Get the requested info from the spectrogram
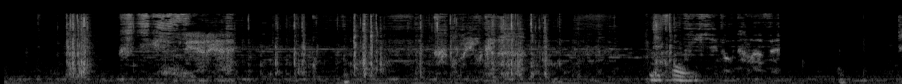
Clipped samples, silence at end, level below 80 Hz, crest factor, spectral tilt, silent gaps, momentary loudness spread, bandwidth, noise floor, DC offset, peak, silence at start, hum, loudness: under 0.1%; 0 s; -62 dBFS; 30 dB; -1 dB/octave; none; 20 LU; 12 kHz; -60 dBFS; under 0.1%; -8 dBFS; 0.05 s; none; -34 LUFS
